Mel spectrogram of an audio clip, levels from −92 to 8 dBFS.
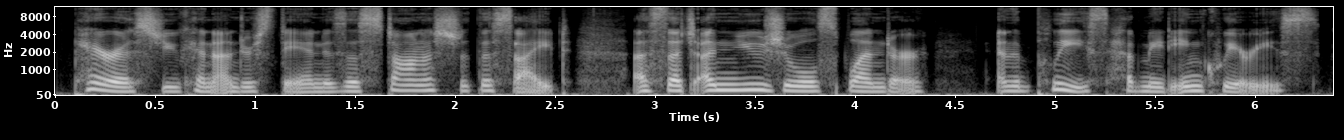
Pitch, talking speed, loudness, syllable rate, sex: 185 Hz, 180 wpm, -19 LUFS, 5.8 syllables/s, female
